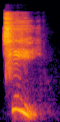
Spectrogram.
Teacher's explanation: The lips are spread and the sound is long. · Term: long E sound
